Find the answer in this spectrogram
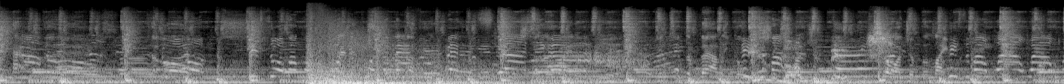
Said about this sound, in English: All I hear is gunshots.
